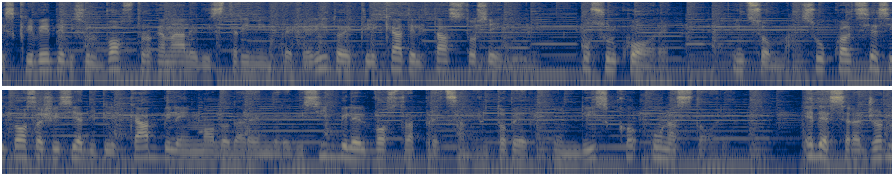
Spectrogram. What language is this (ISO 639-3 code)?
ita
